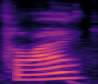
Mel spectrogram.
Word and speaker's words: Poirot: Is it Poirot? It is French. The T is silent, right?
